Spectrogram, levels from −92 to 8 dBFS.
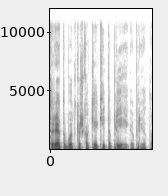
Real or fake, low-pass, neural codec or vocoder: real; 10.8 kHz; none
